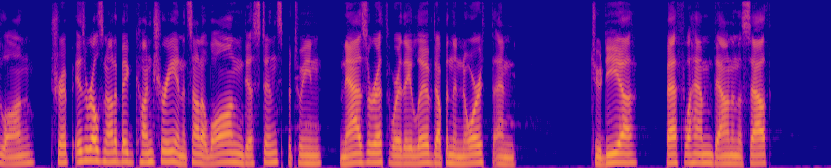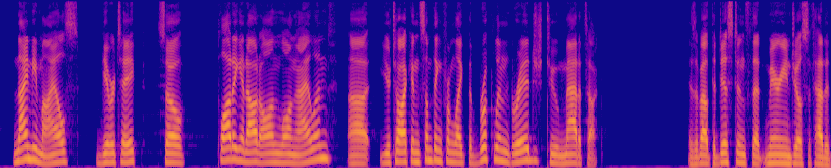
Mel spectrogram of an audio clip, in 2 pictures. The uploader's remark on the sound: was preached at Grace of God Lutheran Church on December 24, 2023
